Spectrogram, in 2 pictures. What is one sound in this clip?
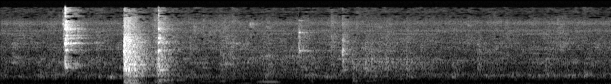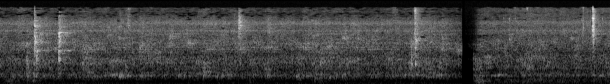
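Chopsticks clink against a bowl and plate.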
